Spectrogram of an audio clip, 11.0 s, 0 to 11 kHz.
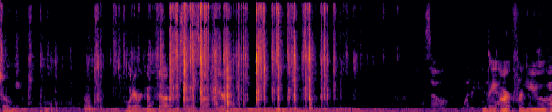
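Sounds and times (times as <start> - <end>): index cards being shuffled: 3.0 - 7.2.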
